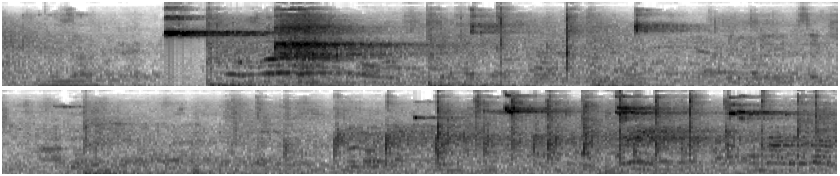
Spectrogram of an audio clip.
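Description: Basketball game sounds in a large gym: the ball bouncing on the hardwood floor, short high sneaker squeaks and players' and spectators' voices, with a sharp loud sound about a second in.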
